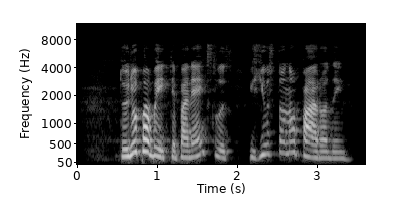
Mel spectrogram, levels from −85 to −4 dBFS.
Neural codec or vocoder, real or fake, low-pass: codec, 16 kHz, 16 kbps, FreqCodec, larger model; fake; 7.2 kHz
